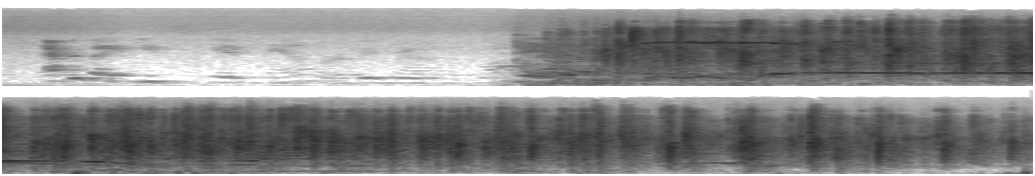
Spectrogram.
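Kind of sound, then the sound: crowd, audience applause and clapping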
